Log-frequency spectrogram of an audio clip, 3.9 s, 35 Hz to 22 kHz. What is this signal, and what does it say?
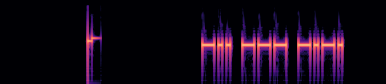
Morse code, heard as a keyed tone, about 30 wpm, 700 Hz. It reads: DOC
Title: USA Call Sign Postfixes - 3 Letters 30wpm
